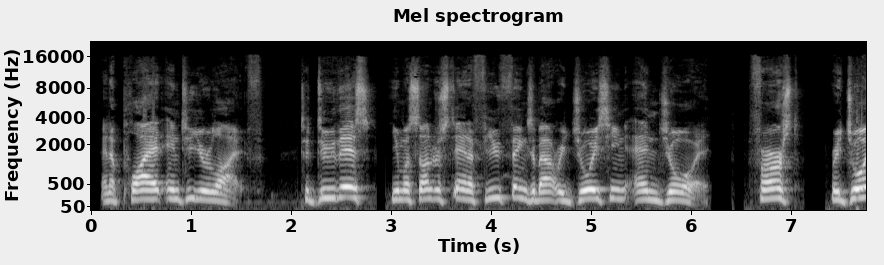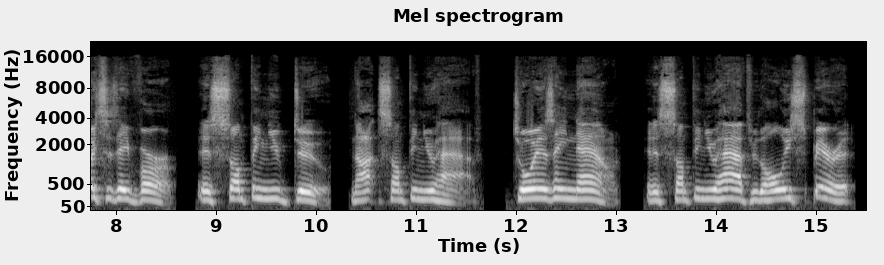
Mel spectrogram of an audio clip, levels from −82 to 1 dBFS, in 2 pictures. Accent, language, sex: American, English, male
